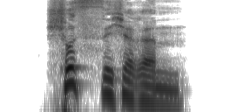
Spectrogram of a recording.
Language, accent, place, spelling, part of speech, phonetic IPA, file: German, Germany, Berlin, schusssicherem, adjective, [ˈʃʊsˌzɪçəʁəm], De-schusssicherem.ogg
- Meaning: strong dative masculine/neuter singular of schusssicher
